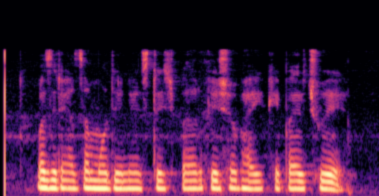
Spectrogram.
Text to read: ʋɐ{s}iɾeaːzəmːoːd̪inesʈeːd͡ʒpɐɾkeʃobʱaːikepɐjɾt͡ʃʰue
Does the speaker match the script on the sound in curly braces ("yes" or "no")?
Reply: no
